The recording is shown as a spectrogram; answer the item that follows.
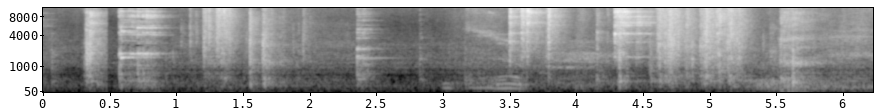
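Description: Metal drinking straws clinking against drinking glasses, mugs and ice as they are dropped into the drinks: a scattered series of short, high, ringing clinks.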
